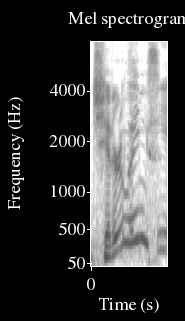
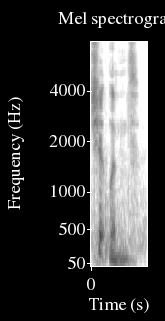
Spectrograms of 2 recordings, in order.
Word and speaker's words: chitterlings: Is it chitterlings? – Yeah. – I thought it was chitlins. – That's probably how they say it in the South.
